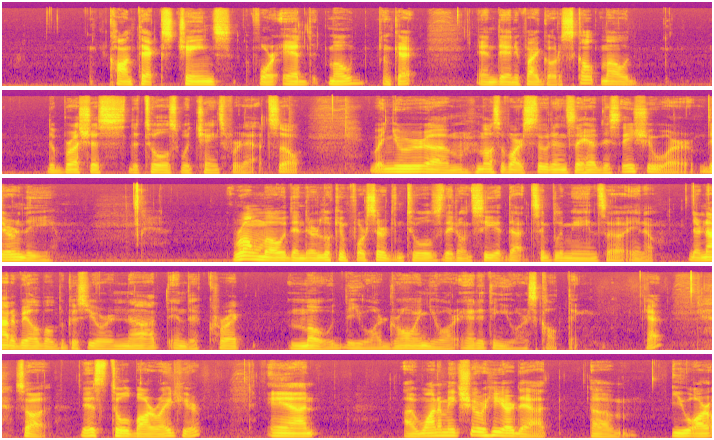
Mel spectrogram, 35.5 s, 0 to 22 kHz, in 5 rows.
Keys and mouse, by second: 5.1-6.2 drag, 13.8-15.5 drag.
